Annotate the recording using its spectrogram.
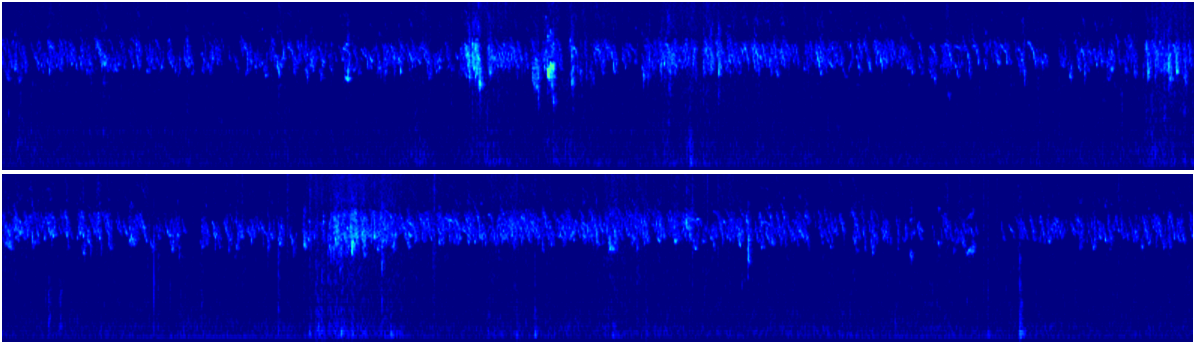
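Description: A brooder full of young chicks peeping continuously, many high cheeps overlapping into a steady chorus, with louder flurries about six seconds in and again around twenty seconds.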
